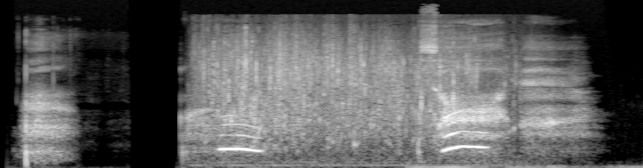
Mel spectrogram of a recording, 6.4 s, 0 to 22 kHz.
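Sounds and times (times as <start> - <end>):
hot water poured into a wooden washtub to wet hair: 1.8 - 5.7.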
